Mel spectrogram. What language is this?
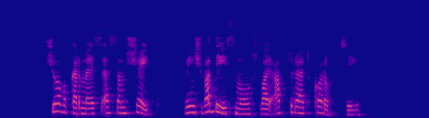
Latvian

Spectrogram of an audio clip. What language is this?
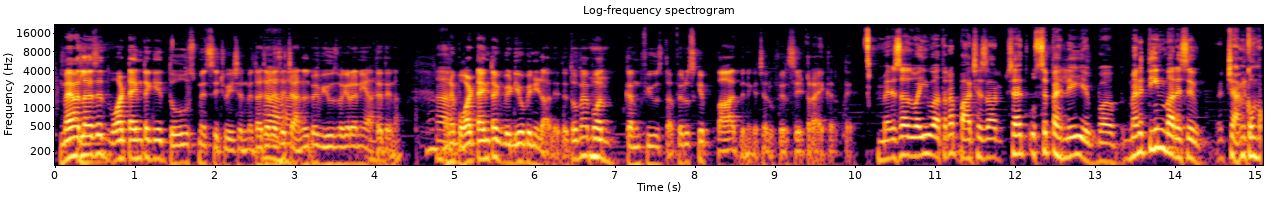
Hindi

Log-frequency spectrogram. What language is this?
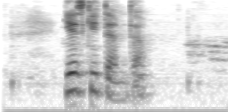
Armenian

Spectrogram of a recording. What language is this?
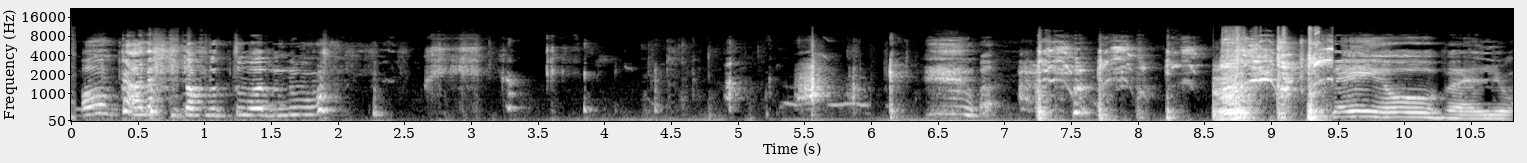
Portuguese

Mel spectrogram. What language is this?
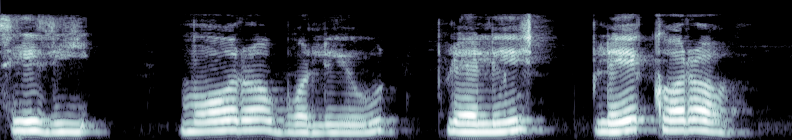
Odia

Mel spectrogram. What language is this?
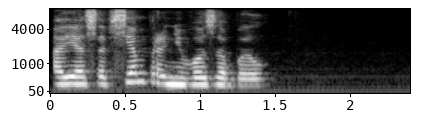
Russian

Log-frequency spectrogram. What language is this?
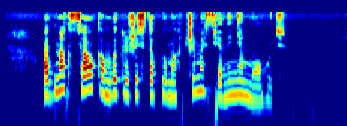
Belarusian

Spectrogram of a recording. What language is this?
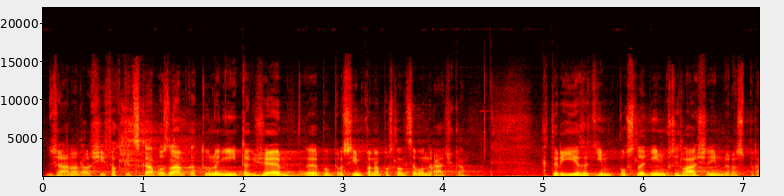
Czech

